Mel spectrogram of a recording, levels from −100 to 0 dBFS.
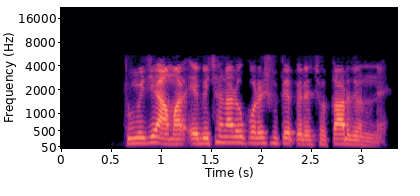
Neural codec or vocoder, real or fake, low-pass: none; real; 5.4 kHz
